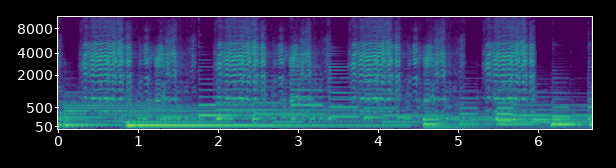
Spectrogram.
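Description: Goats bleating repeatedly over background music.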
